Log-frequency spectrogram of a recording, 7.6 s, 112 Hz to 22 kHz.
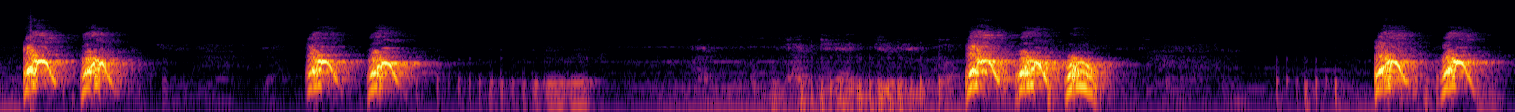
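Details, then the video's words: Minnie, a dog, barking in bursts of two quick sharp barks repeated every two to three seconds, with a soft low growling rumble between the bursts. "Minnie barking for 5 minutes"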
